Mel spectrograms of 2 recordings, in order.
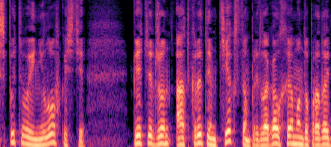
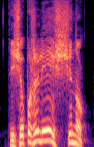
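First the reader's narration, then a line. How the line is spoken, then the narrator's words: Shouting. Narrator (Russian): крикнул он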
